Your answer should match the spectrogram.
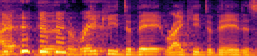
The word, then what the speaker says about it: Reiki: It's Reiki. It's Reiki.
